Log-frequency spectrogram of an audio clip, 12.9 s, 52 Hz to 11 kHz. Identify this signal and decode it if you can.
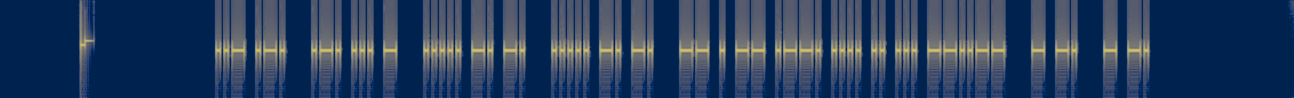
Morse code, heard as a keyed tone, about 32 wpm, 700 Hz. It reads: UR RST 5NN 5NN MEMPHIS, TN TN
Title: Practice QSO - Exchange 1 - Beginning - 30wpm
